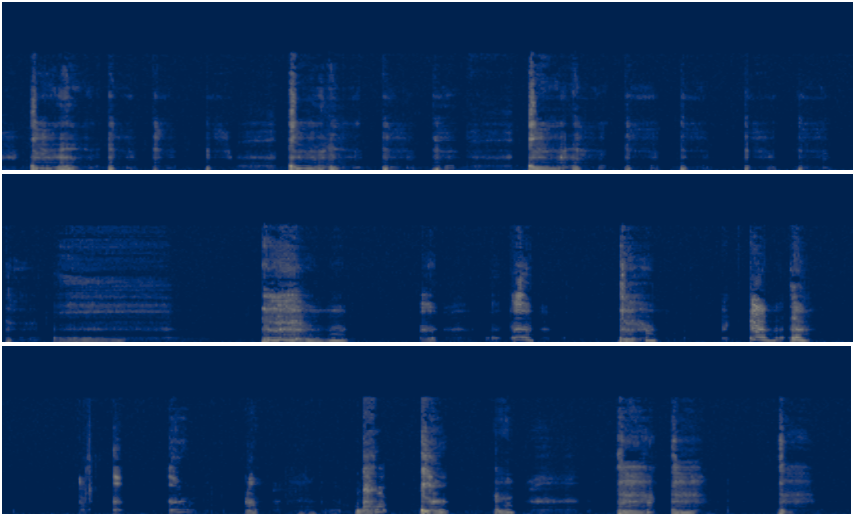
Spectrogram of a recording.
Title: coughing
